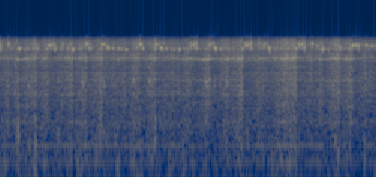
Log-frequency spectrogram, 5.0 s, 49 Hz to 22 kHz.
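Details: 1996 Pontiac Bonneville SSEi idling: high, scratchy chirping repeating quickly and unevenly from the belt drive; worn idler pulley bearing.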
